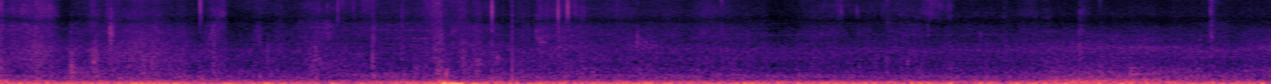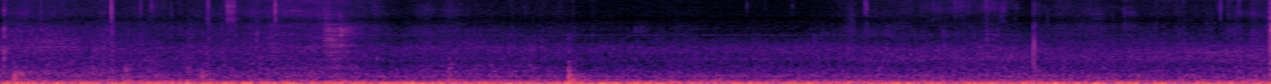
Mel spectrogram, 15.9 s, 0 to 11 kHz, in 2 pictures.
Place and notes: Bereichsbibliothek Physik @ TU Berlin - Enter Bereichsbib Physik
Deutschland, 7 March, 14:39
